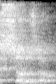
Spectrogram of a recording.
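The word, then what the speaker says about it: σῴζω: The word they use for salvation, we would pronounce it as sozo, S-O-Z-O.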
